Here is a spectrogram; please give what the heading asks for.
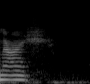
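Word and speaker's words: عَشْرٍ: Shin di sini termasuk huruf hamas, yakni sedikit berdesis ketika mengucapkannya.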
